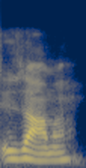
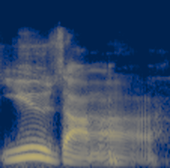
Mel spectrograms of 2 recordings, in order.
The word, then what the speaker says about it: Uzomah: Is it Uzama? No, it's Uzama. Okay. Uzama. Sorry, it's Uzama.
